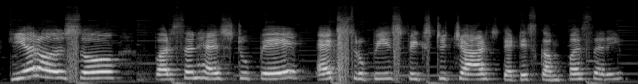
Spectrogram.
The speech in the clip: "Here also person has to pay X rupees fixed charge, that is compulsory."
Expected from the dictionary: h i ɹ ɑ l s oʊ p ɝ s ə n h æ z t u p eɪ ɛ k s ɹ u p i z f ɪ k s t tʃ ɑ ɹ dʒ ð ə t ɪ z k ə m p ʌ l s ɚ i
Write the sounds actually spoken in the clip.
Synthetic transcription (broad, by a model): h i ɹ ɑ l s oʊ p ɝ s ə n h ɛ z t u p eɪ ɛ k s ɹ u p i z f ɪ k s t tʃ ɑ ɹ dʒ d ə t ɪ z k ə m p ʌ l s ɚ i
